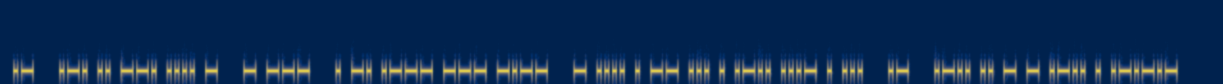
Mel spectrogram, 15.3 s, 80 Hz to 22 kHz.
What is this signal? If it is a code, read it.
Morse code, heard as a keyed tone, about 25 wpm, 700 Hz. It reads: A RIGHT TO ENJOY THEMSELVES A LITTLE.
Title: Sentences from Top 1000 Words - Review Part 5 - 25wpm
